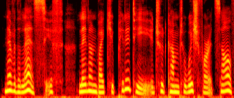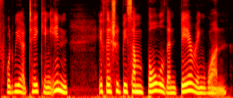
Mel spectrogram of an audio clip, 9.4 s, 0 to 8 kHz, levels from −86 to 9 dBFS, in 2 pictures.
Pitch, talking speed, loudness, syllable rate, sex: 195 Hz, 165 wpm, -16 LUFS, 4.8 syllables/s, female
